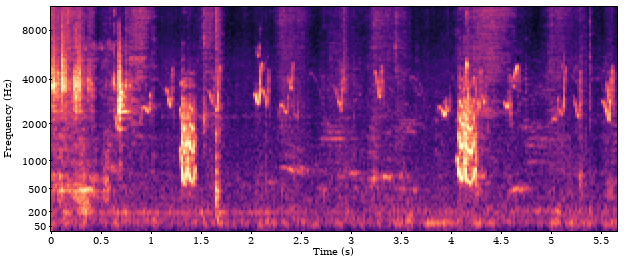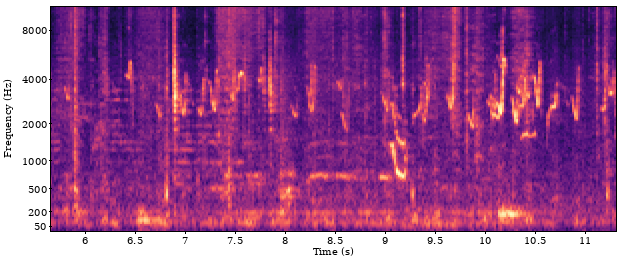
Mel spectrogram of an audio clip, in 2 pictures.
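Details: Francolin chicks giving short, thin downward-slurred peeps, scattered and irregular, with clicks and light handling noise between the calls.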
